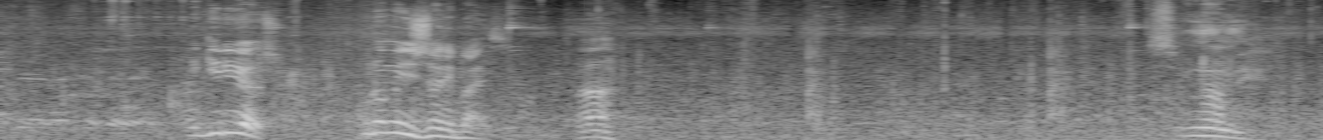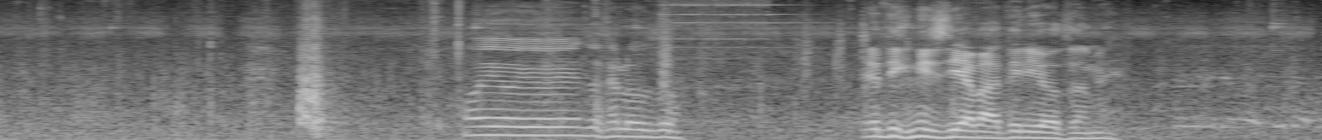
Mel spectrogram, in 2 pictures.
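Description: A middle-aged man calls out sharply and questions from nearby.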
